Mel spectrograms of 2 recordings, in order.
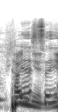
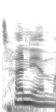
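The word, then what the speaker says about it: Tonyan: Is that how we say it now? – Tunyon, yes. – We've been mispronouncing it. Tunyon, like Funyuns.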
